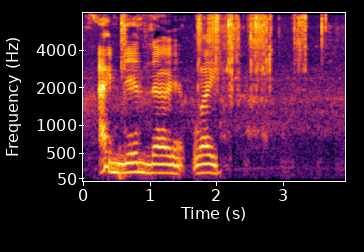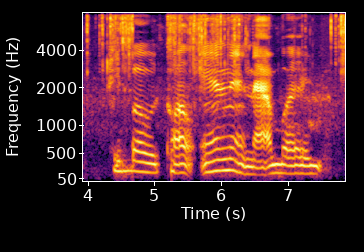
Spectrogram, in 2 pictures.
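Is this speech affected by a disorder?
Yes: muscular dystrophy.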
